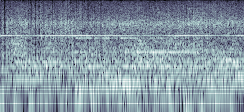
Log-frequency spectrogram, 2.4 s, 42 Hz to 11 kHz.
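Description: AV-8B Harrier jump jet's turbofan running at full thrust in a vertical takeoff: a steady, even jet roar with a thin high whine held through it.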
